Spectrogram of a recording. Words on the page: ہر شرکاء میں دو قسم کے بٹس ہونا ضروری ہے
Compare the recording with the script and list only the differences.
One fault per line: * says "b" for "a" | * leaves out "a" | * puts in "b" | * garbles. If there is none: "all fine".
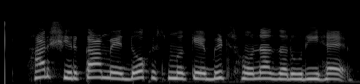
all fine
